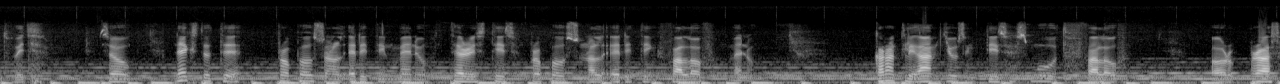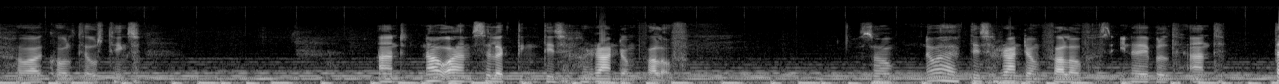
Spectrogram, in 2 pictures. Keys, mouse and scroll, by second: 21.7-23.7 middle drag, 23.7 g.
